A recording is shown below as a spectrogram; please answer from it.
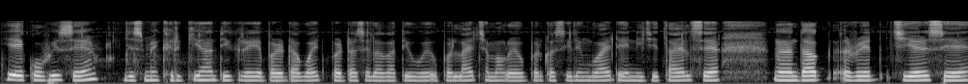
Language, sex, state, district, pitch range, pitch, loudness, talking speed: Hindi, female, Arunachal Pradesh, Longding, 180-200 Hz, 190 Hz, -18 LUFS, 190 wpm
